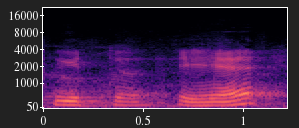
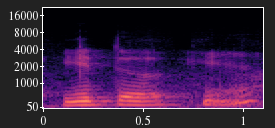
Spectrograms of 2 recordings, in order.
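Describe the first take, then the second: Both takes have the same delivery.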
